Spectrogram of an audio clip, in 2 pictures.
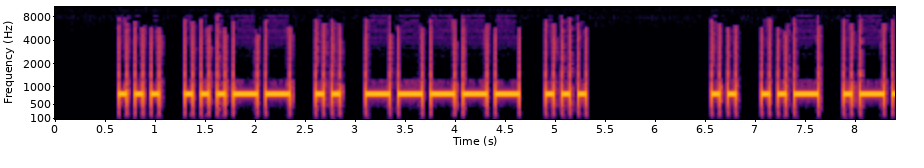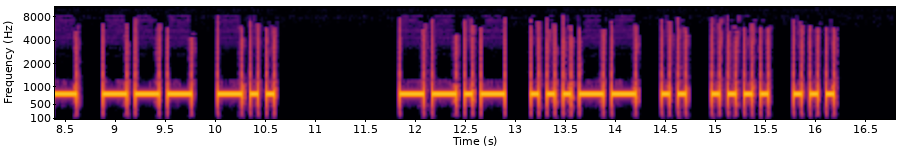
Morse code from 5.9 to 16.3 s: IUWOD Q3IHS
